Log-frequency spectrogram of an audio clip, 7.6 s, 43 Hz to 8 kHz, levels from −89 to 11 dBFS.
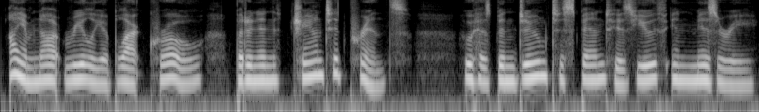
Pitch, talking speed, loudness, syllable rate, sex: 185 Hz, 165 wpm, -15 LUFS, 4.3 syllables/s, female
